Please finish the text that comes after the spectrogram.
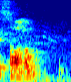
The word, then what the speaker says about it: solemn: SOLEMN, COLUMN, ये जो word है इसको हम पढ़ेंगे सॉलम। क्या पढ़ेंगे? सॉलम। और इसको पढ़ेंगे कॉलम। क्या पढ़ेंगे? कॉलम। तो हम ये देख रहे हैं कि इसमें एन साइलेंट रखा जा रहा है, इधर भी एन साइलेंट रखा जा रहा है।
